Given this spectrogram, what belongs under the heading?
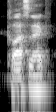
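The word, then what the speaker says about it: Kolašinac: Kolasinac.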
